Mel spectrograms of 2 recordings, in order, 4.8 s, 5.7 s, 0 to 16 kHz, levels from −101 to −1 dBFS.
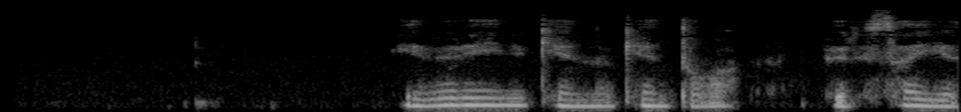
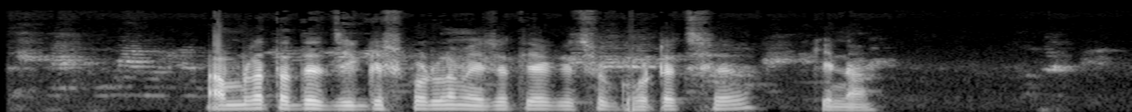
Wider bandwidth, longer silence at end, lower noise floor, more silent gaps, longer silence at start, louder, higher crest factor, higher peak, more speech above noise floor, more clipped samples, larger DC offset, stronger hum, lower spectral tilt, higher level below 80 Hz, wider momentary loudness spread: second, 9 kHz vs 11.5 kHz; second, 0 s vs 0.3 s; first, -86 dBFS vs -68 dBFS; neither; first, 1 s vs 0.1 s; second, -43 LUFS vs -21 LUFS; about the same, 18 dB vs 22 dB; second, -26 dBFS vs 0 dBFS; about the same, 44 dB vs 47 dB; neither; neither; neither; second, -5.5 dB/octave vs -7 dB/octave; second, -76 dBFS vs -52 dBFS; second, 9 LU vs 21 LU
